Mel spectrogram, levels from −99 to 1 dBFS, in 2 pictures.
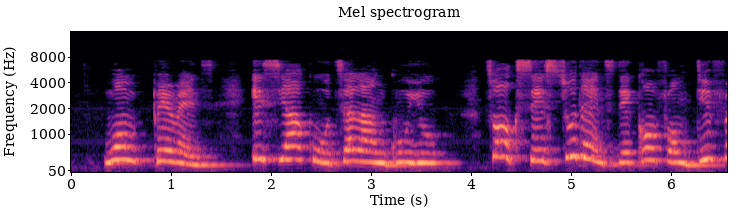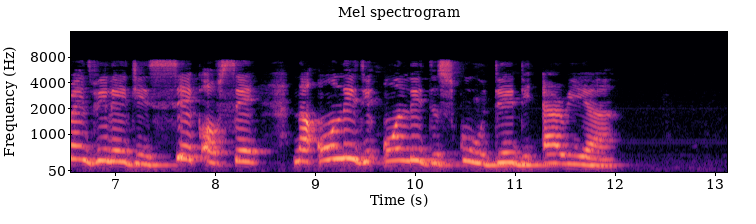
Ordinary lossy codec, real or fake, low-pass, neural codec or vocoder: none; real; 7.2 kHz; none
